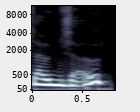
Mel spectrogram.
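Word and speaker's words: sozo (σῴζω): It's the Greek word sozo. You actually pronounce it sozo, and it means listen to what it means.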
